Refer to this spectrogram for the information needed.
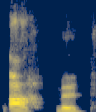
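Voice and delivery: "Ahmed" as an open Ah, then med, no K; Ahmed without K. Shown as a demonstration. Co-host correcting the host, "Ahmed" with no K sound. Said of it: "No, too much K".

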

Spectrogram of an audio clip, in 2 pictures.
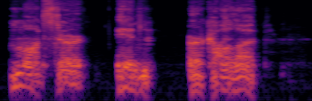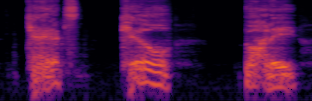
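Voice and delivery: low, slow, broken monster croak; distorted half-robot voice. Acted. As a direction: rasp it out like a half-human machine. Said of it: "very distorted, semi-mechanical, semi-human speech".

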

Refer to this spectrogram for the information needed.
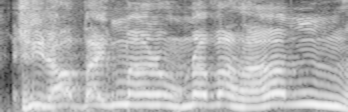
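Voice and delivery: high, hammed-up taunting impression of a jittery guy in a lift; mocking Marty Pello. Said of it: "Backwards and forwards on the spot".

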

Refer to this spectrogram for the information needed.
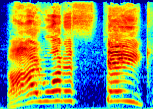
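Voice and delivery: high, slow, drawn-out wail for steak; desperate cry. Retold or imitated. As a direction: whine it like a starving drunk. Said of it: "he's like".

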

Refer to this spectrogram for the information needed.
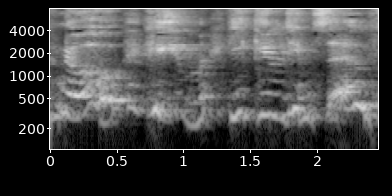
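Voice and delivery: hammed-up squeaky waiter, amused; ridiculous waiter voice. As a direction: blurt it in a silly high-pitched voice. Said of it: "he's got the most ridiculous voice".

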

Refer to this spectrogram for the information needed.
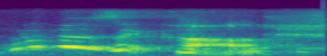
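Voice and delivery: mock-baffled, pitch shooting up; squeaky flustered what-is-it; puzzled self-quote. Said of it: "I'm like".

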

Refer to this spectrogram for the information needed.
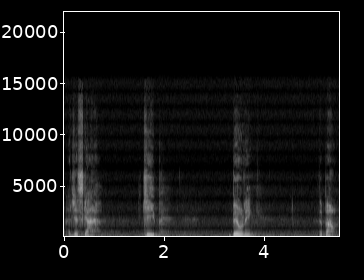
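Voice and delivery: very soft, low, long pauses between words; hushed, halting, dogged resolve; quiet perseverance. Acted. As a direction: plod on word by word, nearly under your breath. Acting Noah plodding on again.

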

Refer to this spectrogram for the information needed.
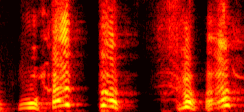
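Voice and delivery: high, laughing what the fuck; cracking up in disbelief. Real, not acted. Reacting to the abrupt no, laughing in disbelief. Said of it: "I was like".

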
